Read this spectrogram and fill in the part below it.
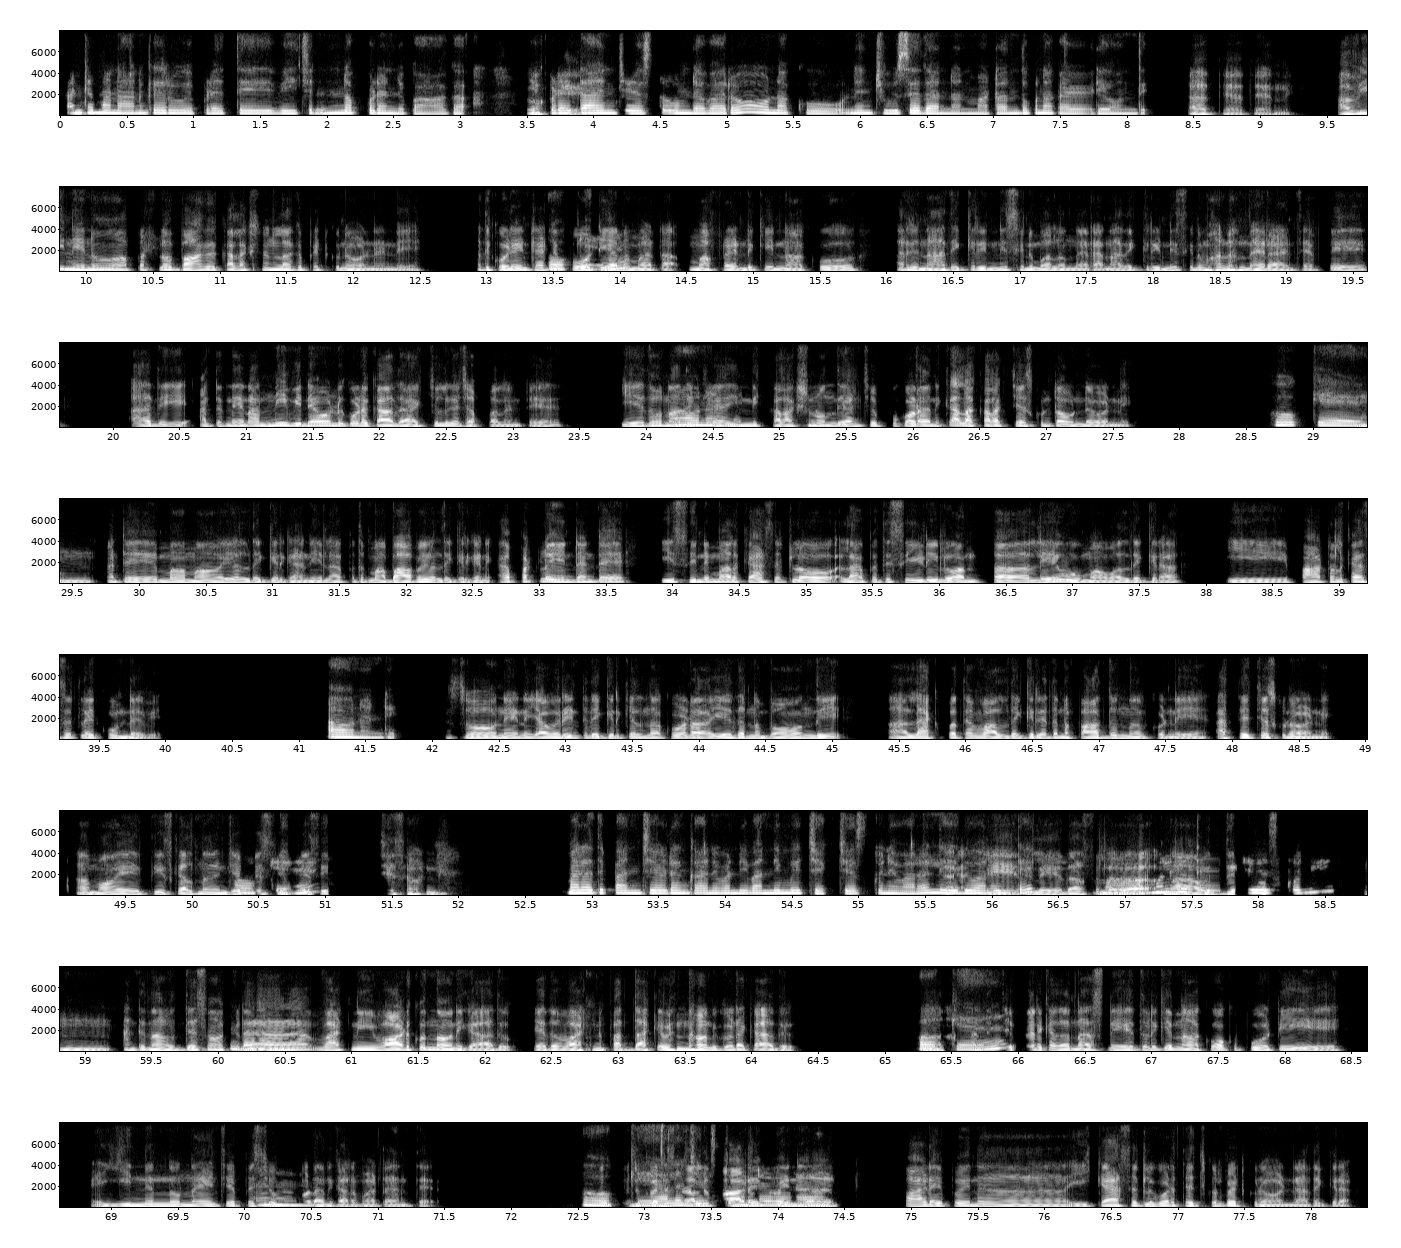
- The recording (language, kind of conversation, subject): Telugu, podcast, మీ చిన్ననాటి నుంచి ఇప్పటివరకు మీకు ఇష్టమైన హాబీ ఎలా మారింది?
- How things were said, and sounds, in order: tapping; in English: "కలక్షన్"; giggle; in English: "యాక్చువల్‌గా"; other background noise; in English: "కలెక్ట్"; in English: "క్యాసెట్‌లో"; in English: "సో"; other noise; in English: "చెక్"; giggle; in English: "సో"; drawn out: "పాడైపోయినా"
